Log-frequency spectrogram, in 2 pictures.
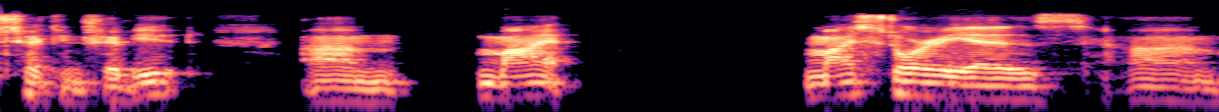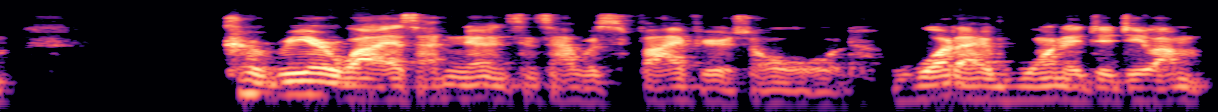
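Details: Spontaneous interview speech of an adult man who identifies as a person who stutters, with long pauses and broken-up phrasing; finding: stuttering.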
